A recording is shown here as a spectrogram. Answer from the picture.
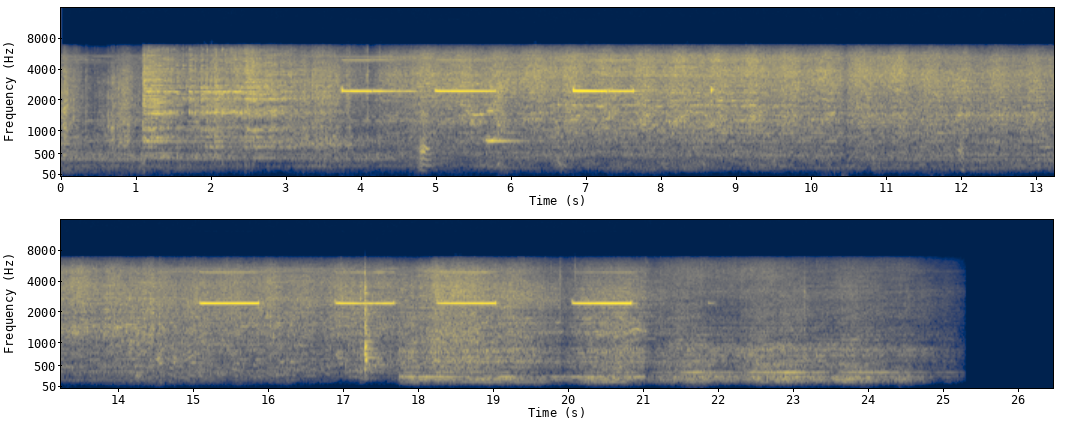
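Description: Coffee drum roaster running with beans tumbling in the turning drum: a steady whirring hiss. It is broken by about seven short, high electronic beeps in two groups. A lower hum joins for the last few seconds before the sound cuts off.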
